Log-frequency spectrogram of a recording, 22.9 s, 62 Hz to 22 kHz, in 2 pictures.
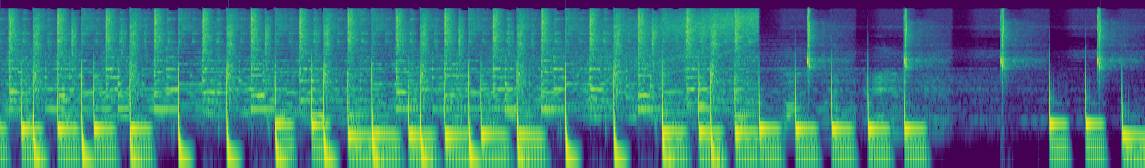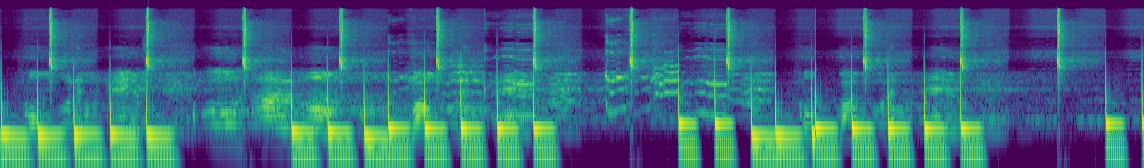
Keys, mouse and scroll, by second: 3.6 click, 7.0 click, 8.7-9.4 scroll up 1, 10.4 click, 11.4 t, 11.8 click, 13.0 Caps_Lock, 13.4-15.6 typing, 15.9-16.8 click, 17.8-19.5 scroll up 1, 19.5-20.3 click, 21.1-21.8 scroll up 1.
